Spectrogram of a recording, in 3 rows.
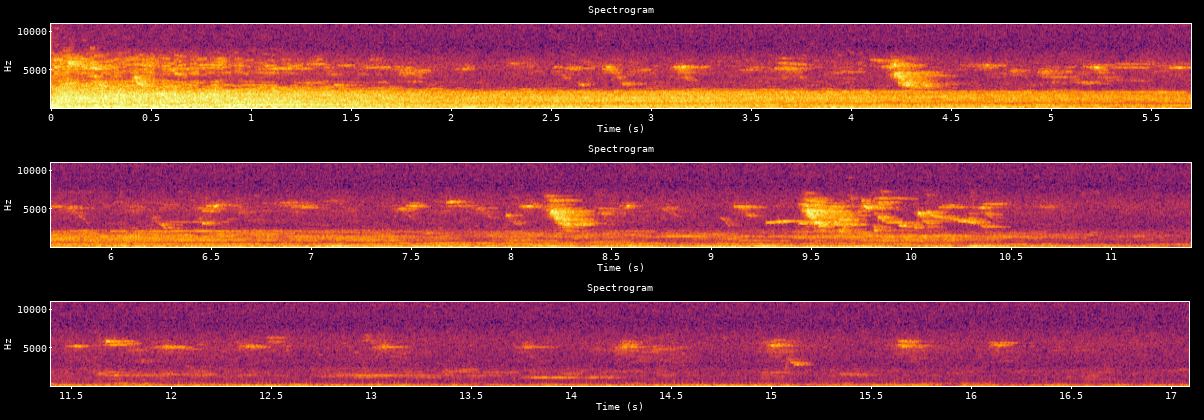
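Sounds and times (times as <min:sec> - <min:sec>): low steady rumble: 0:00.0 - 0:09.4
small birds chirping: 0:00.3 - 0:16.6.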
